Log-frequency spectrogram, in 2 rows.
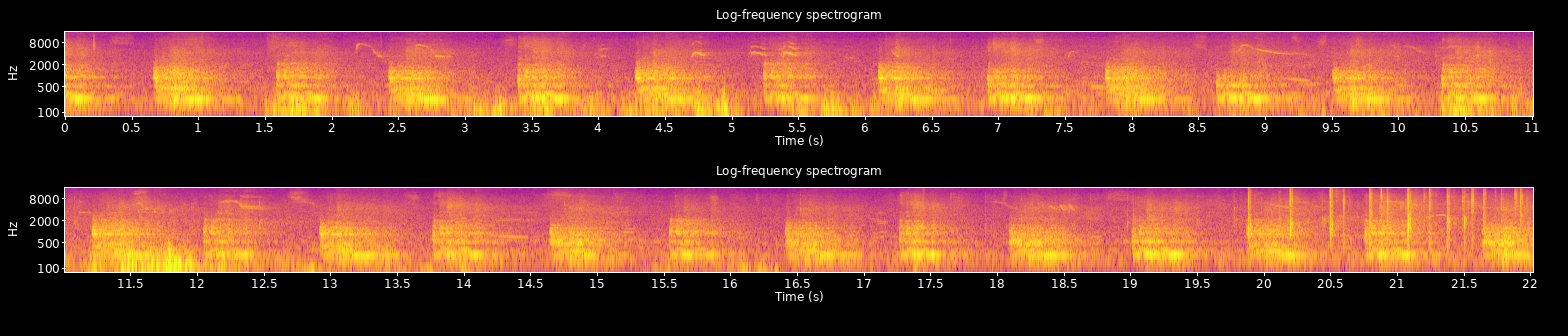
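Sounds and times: pitched beats with low thump: 0.0 - 14.1.

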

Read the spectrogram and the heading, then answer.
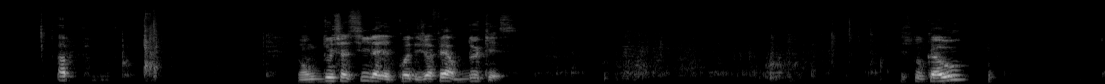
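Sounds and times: plastic packaging rustling: 1.0 - 2.2, 5.7 - 9.0.

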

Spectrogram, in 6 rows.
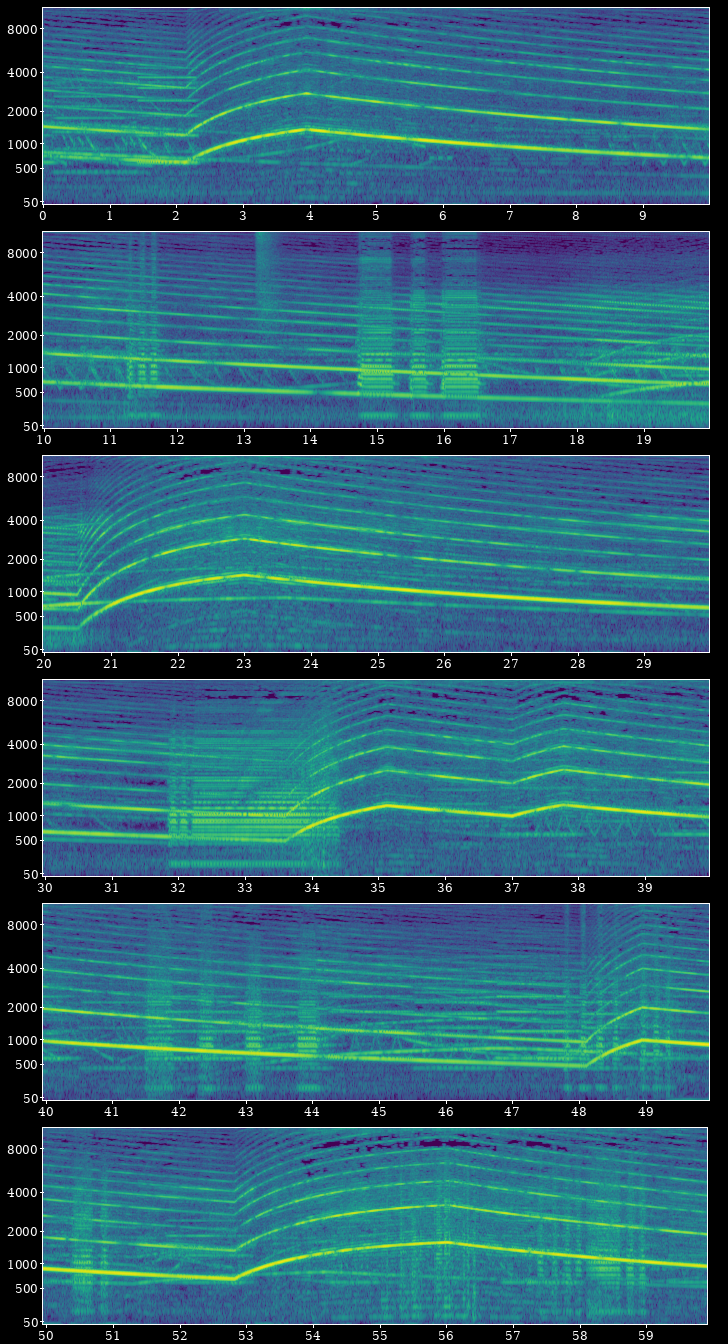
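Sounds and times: faint sirens: 0.0 - 59.9
fire truck siren wailing: 0.0 - 59.9.

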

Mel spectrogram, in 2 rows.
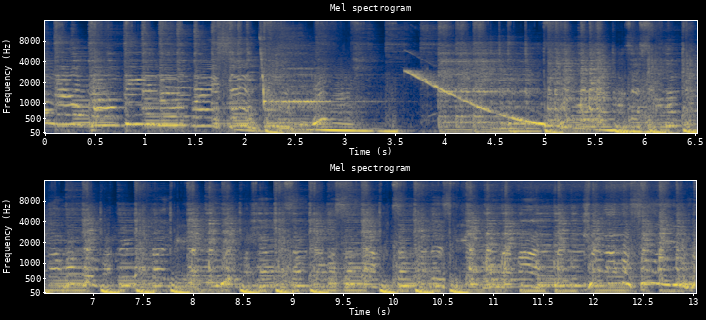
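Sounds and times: electronic keyboard band music: 0.0 - 13.0
falling pitch sweep: 2.2 - 5.2.

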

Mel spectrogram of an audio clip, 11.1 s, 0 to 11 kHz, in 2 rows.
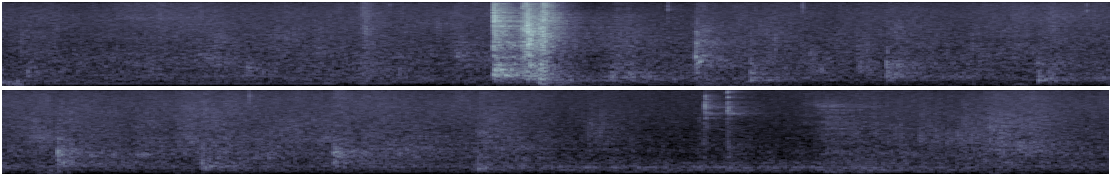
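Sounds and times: footsteps on hard floor: 3.4 - 8.6.

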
